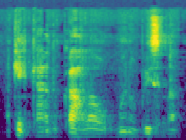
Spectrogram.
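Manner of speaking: retold in a very soft undertone; hushed question. Sanches quietly asks about the man by the car, hushed. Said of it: "falou baixo".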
